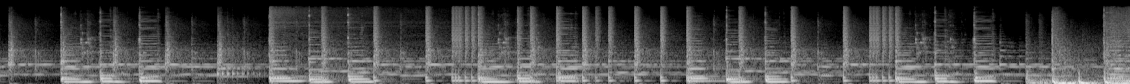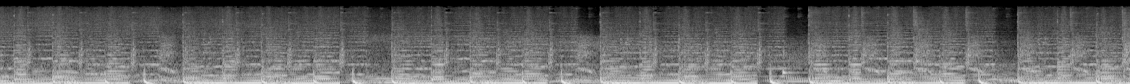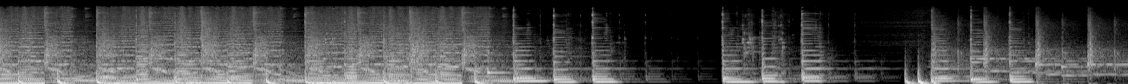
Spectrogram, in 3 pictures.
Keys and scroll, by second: 2.0 v, 11.0 Return, 16.4 ctrl+z, 17.1 F7, 30.8 Return.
